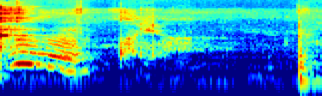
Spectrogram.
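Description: A sharp click, then a short vocal sound sliding down in pitch over about half a second, with a fainter breathy sound about a second in.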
